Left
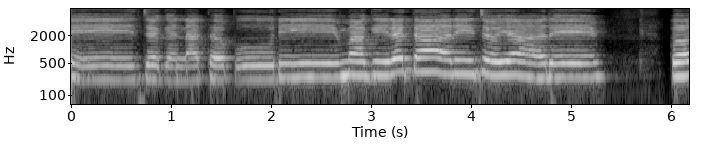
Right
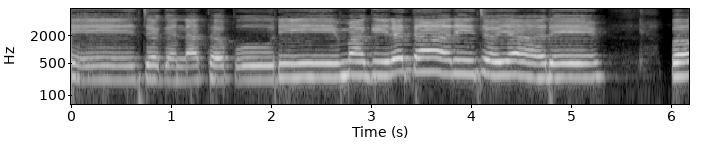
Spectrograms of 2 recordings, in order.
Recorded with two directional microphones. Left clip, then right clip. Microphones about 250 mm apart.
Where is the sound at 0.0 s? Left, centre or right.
Right.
